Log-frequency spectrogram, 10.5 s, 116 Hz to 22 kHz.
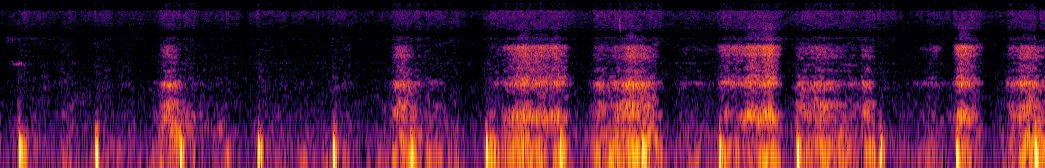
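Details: Steady heartbeat thumps, about 77 a minute, under loud, rapid, rushing breaths after doing 30 jumps in place: heavy breathing and heartbeat after exercise.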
